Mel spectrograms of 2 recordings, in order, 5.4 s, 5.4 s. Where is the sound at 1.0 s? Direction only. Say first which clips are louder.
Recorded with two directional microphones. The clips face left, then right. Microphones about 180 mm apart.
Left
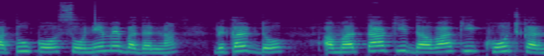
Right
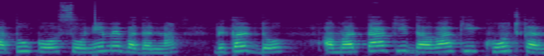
Even; 90° left.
